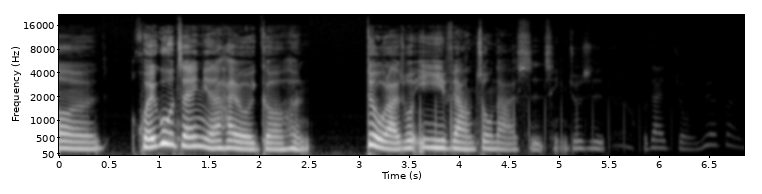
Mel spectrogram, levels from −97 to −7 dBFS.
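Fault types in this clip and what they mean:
Train of clicks: steady ticking, about 6.4 per second, roughly twenty clicks standing out above the speech near the end; likely interference from nearby equipment.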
